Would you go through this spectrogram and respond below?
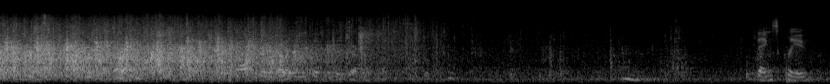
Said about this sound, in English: So one more round of applause to our wonderful team and to all of our contestants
